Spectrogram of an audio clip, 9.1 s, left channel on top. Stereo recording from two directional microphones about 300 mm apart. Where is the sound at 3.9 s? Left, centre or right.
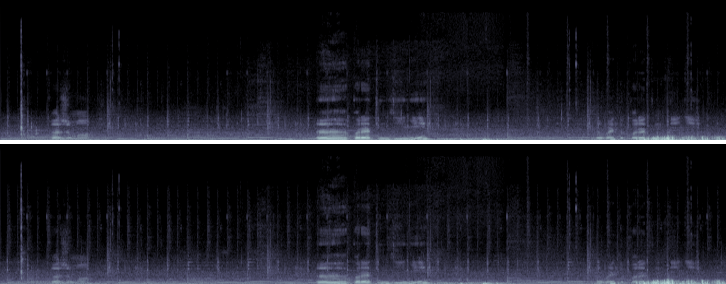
Centre.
